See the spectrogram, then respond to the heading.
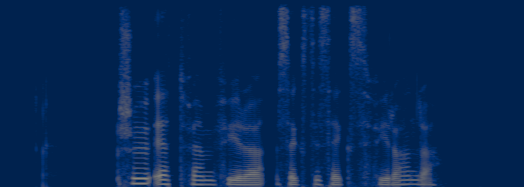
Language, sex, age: Swedish, female, 33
